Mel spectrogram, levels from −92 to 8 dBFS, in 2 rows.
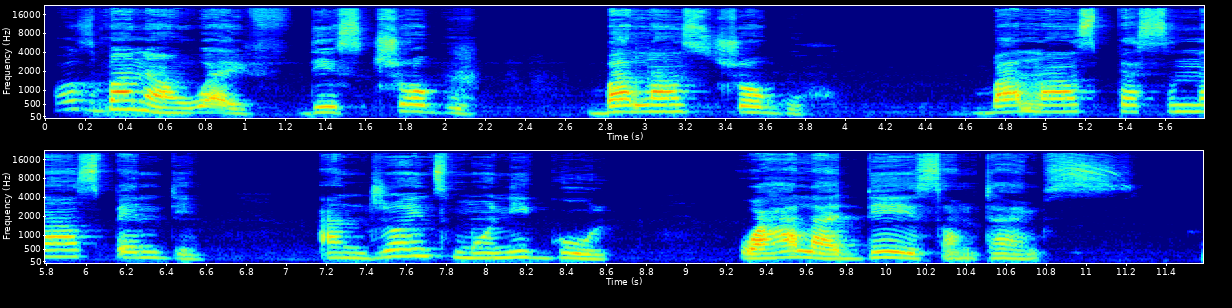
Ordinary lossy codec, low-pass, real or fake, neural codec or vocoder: none; none; fake; vocoder, 48 kHz, 128 mel bands, Vocos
